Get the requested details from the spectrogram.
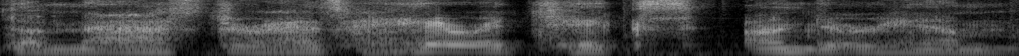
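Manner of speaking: hushed, whispered voice. Whispering in character to a confused ally during a fight: whispering. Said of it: "Denier whispers to him".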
